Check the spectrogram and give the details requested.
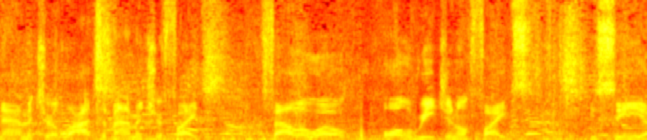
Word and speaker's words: Falowo: It is pronounced Falowo. It's Nigerian.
